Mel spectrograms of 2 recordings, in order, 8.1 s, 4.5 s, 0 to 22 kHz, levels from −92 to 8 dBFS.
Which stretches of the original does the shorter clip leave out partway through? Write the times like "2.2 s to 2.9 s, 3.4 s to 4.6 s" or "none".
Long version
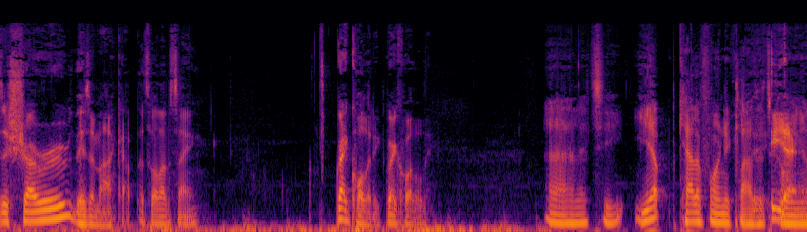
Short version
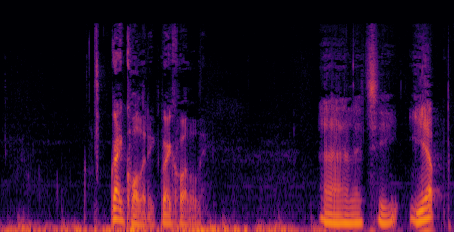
none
